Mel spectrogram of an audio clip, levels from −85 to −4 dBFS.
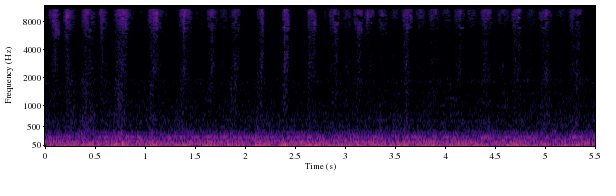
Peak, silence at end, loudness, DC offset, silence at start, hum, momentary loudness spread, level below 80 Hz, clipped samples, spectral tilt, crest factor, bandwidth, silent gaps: -30 dBFS; 0 s; -51 LUFS; under 0.1%; 0 s; none; 4 LU; -50 dBFS; under 0.1%; -4.5 dB/octave; 16 dB; 11.5 kHz; none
